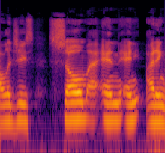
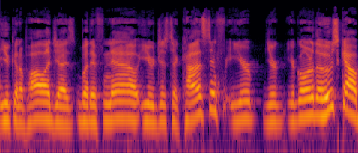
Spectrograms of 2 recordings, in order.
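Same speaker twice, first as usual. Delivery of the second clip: ordinary delivery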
